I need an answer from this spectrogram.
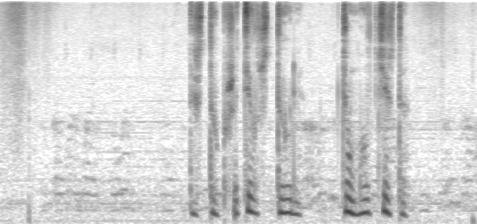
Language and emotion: Russian, angry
